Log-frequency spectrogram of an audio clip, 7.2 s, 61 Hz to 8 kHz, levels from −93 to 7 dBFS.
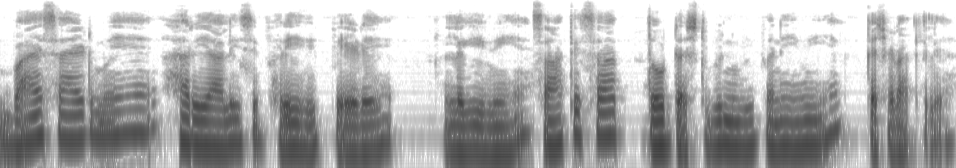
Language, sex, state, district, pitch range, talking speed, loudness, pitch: Hindi, male, Uttar Pradesh, Muzaffarnagar, 115-145 Hz, 190 wpm, -27 LUFS, 125 Hz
